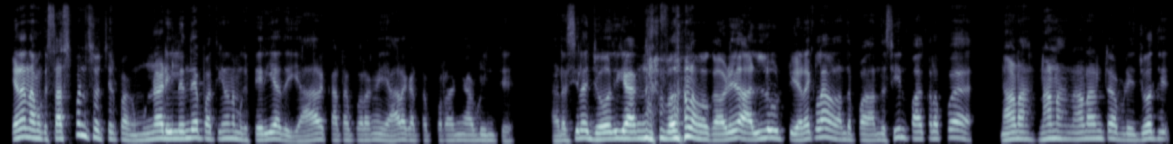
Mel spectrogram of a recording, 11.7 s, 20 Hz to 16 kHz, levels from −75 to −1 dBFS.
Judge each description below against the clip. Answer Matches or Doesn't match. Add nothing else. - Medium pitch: Matches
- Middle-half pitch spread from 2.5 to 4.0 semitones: Matches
